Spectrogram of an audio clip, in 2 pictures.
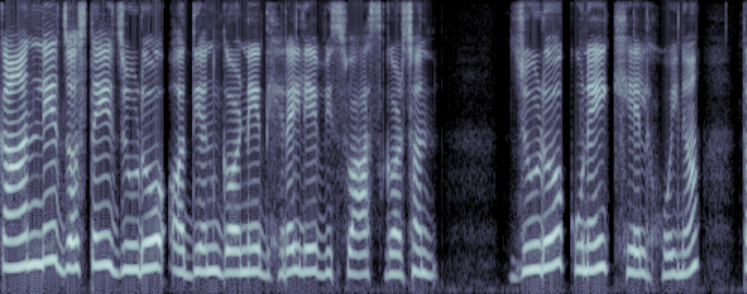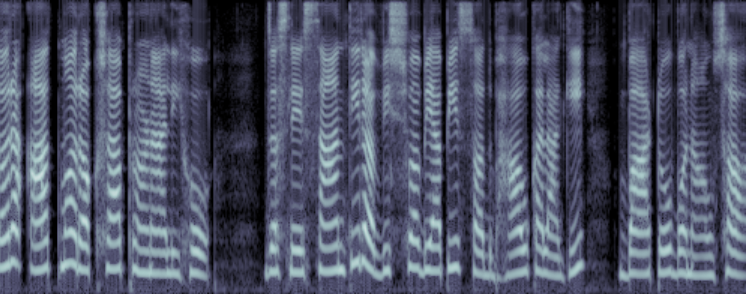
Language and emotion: Nepali, neutral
